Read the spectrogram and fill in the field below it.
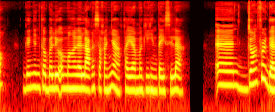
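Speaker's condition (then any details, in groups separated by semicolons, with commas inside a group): No condition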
